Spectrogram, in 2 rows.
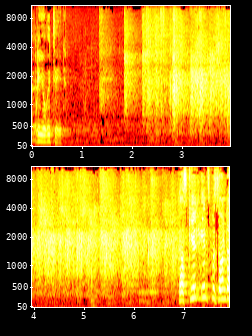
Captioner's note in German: Beifall BÜNDNIS 90/DIE GRÜNEN und CDU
